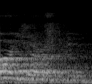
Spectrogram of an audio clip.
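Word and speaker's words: European: इट इज आई मेट अ यूरोपियन। So because pronunciation में ए या यू की sound नहीं आती।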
